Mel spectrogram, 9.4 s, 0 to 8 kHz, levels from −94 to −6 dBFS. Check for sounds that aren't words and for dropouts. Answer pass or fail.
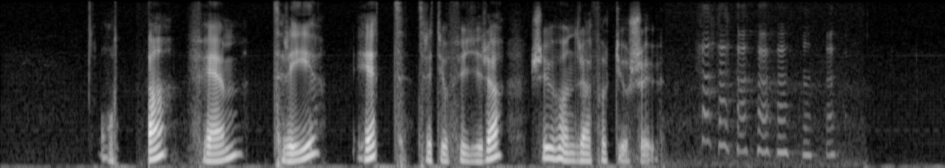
fail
